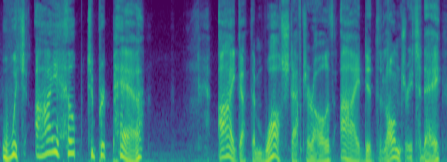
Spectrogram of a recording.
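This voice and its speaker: A man playing a prim, indignant yet devoted angel roommate in a romantic audio roleplay, with a breathy, husky voice and fussy, formal diction. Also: mid-range voice, very animated, measured pace, dry recording. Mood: flustered, defensive.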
